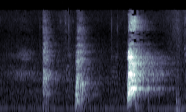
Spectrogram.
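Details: Jindo dog rescued from a slaughterhouse, reacting to its reflection in a refrigerator: two short, quieter yaps, then one loud, harsh bark. A low steady hum runs underneath.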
